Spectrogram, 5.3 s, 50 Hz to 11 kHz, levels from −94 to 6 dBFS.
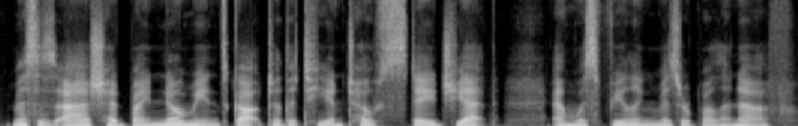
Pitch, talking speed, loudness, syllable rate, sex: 195 Hz, 215 wpm, -19 LUFS, 5.4 syllables/s, female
